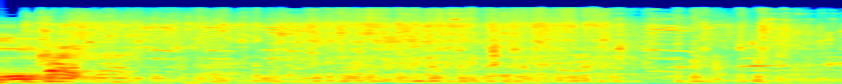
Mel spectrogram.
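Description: Rapid clicking and rattling of plastic B-Daman marbles being fired and clattering across a hard plastic battle board, knocking small plastic targets about, with voices chattering behind.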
